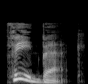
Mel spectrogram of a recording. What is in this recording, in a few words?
"feedback", pronounce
